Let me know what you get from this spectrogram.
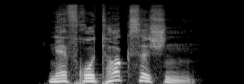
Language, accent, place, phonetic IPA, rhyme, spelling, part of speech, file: German, Germany, Berlin, [nefʁoˈtɔksɪʃn̩], -ɔksɪʃn̩, nephrotoxischen, adjective, De-nephrotoxischen.ogg
- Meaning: inflection of nephrotoxisch: 1. strong genitive masculine/neuter singular 2. weak/mixed genitive/dative all-gender singular 3. strong/weak/mixed accusative masculine singular 4. strong dative plural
